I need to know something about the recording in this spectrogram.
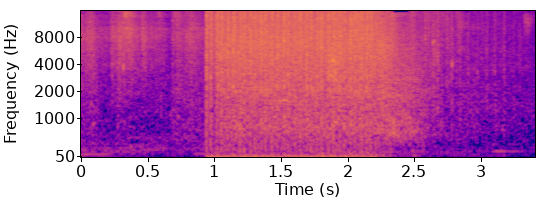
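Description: Two submachine guns fire in rapid bursts.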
